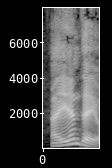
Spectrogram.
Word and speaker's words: Allende: I know I'm not going to say her name right. Isabel Allende. Allende. Okay.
